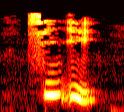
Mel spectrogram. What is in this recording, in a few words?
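"心意", Mandarin Chinese; hsk; chinese-flashcards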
